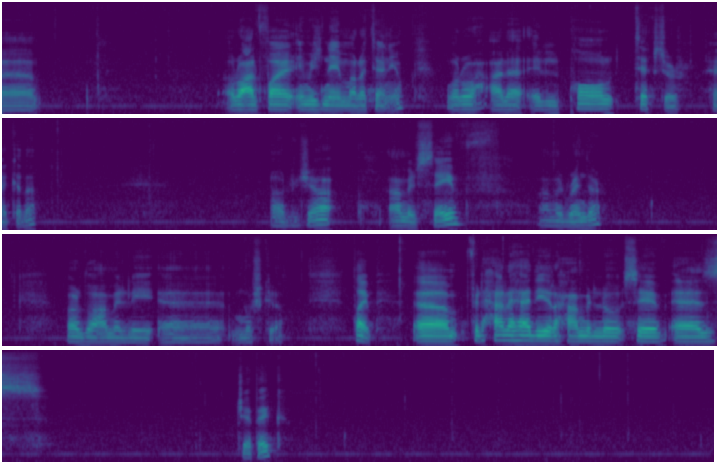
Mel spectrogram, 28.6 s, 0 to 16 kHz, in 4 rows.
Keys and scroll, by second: 11.5 super+s, 21.1 shift+super+s, 27.0 super+Tab.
